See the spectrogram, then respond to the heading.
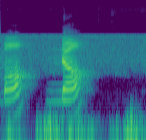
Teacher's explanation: Nasal sounds include nasal stops like m, n, which are made with complete blockage of air at the place where the articulators meet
